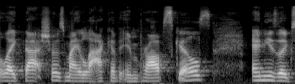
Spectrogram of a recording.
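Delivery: usual speaking voice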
